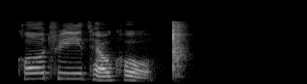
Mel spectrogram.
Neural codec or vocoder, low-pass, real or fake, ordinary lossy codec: none; none; real; none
